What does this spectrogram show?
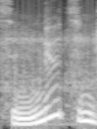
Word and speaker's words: Knutson: The K is silent, Adam. It's Knutson cheesecake dessert in a cup.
